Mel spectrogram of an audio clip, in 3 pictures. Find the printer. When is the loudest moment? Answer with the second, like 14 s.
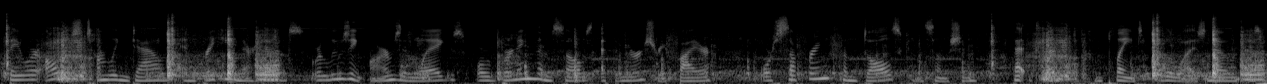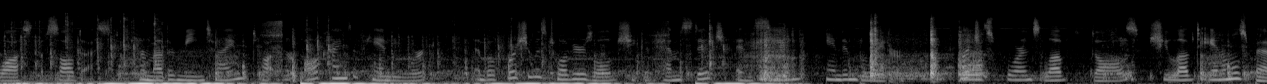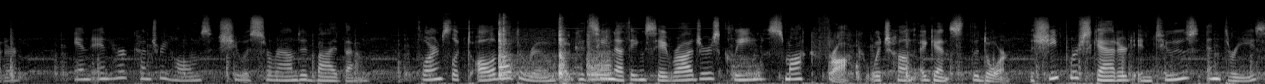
31 s.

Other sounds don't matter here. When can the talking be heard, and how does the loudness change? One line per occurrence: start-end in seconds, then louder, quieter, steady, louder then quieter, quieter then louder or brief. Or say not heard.
0.0-37.9 louder.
